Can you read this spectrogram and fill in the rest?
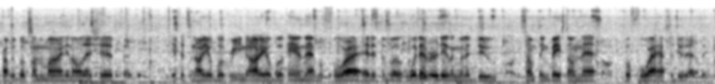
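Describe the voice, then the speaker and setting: Low-voiced man rambling over loud music. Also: completely flat delivery, a little fast. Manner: profane, slangy, self-deprecating, thinking aloud. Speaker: vlogger, amateur music producer. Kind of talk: casual, rambling vlog talk.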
